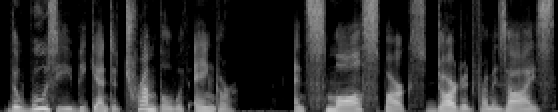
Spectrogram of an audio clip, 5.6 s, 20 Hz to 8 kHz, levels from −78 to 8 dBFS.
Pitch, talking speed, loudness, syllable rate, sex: 185 Hz, 150 wpm, -19 LUFS, 3.9 syllables/s, female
